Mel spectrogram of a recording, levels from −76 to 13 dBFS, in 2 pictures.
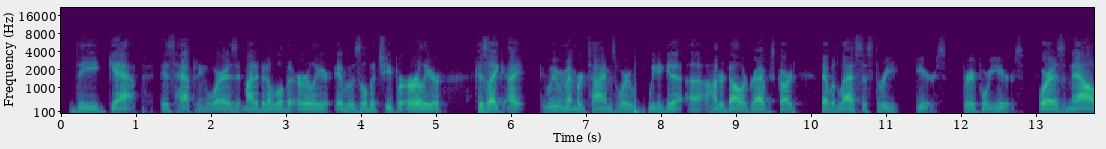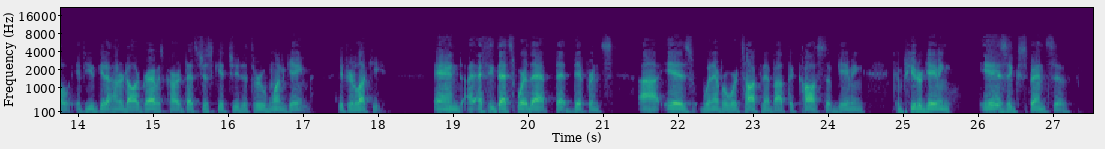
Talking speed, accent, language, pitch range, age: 195 wpm, American, English, 90-95 Hz, 30-49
